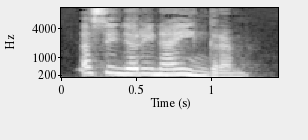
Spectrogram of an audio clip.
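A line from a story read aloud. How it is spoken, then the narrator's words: Widow exclaiming. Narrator (Italian): esclamò la vedova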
